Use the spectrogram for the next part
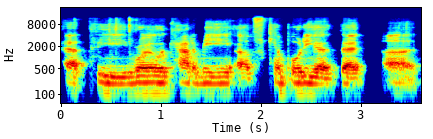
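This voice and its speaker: A middle-aged man giving a lecture over slides on a video call, in a measured, thoughtful way with frequent filler sounds. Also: on the low side, completely flat delivery, gravelly, darkish tone, husky, recorded from a distance, low-quality recording. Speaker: lecturer on Buddhist poetry.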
